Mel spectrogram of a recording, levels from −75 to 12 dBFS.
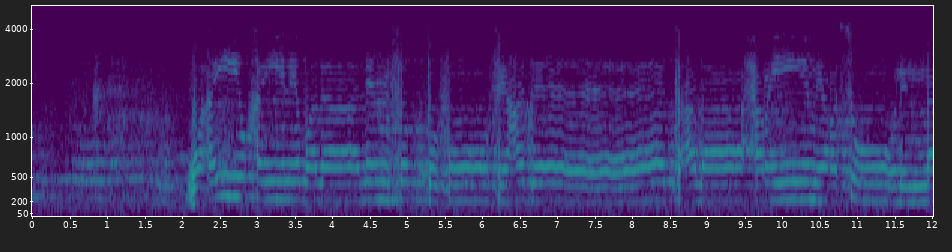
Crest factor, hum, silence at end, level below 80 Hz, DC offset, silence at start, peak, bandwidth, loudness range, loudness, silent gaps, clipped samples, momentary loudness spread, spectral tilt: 20 dB; none; 0 s; -72 dBFS; under 0.1%; 0 s; -18 dBFS; 4.3 kHz; 1 LU; -39 LUFS; none; under 0.1%; 10 LU; -4.5 dB/octave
